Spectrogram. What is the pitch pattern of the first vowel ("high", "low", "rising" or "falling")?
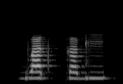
high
